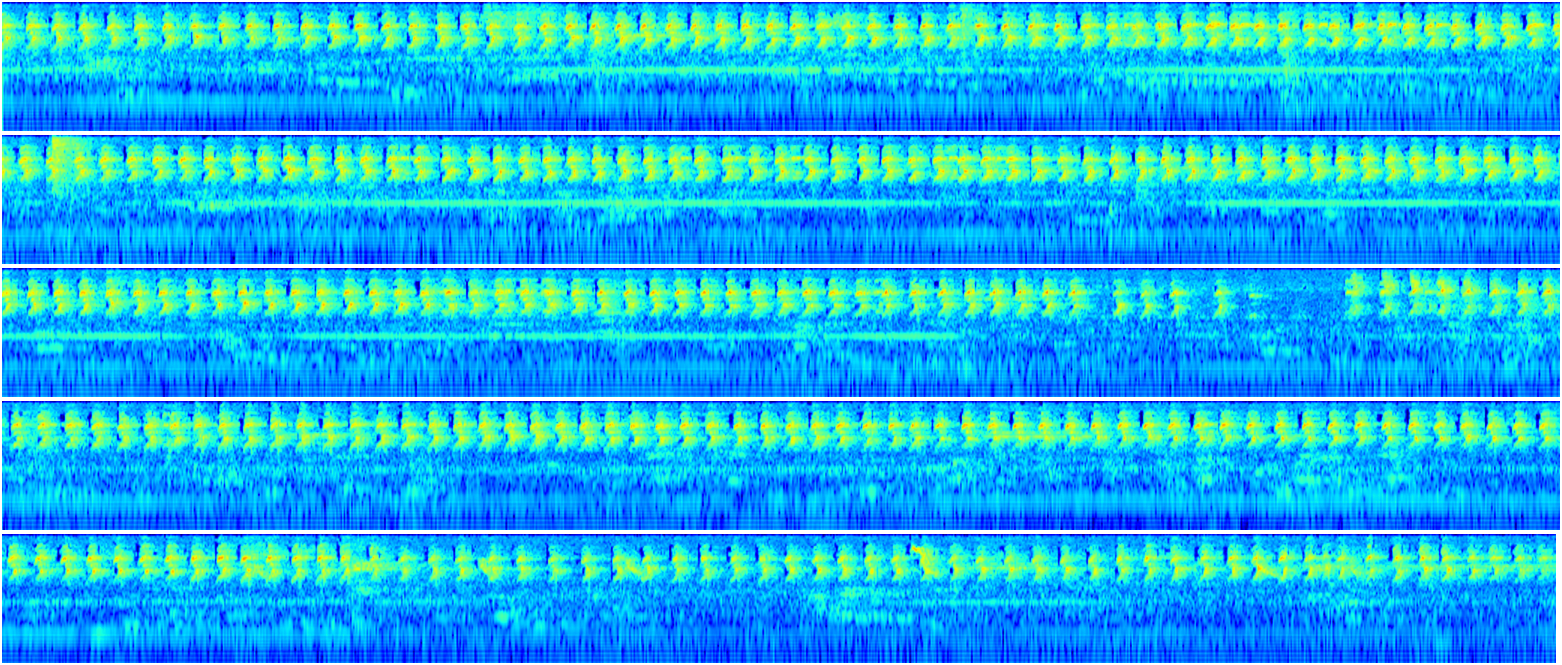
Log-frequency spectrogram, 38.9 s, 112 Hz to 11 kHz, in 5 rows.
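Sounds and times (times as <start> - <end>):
bird chirping: 0.0 - 38.9
steady low hum: 0.0 - 38.9.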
